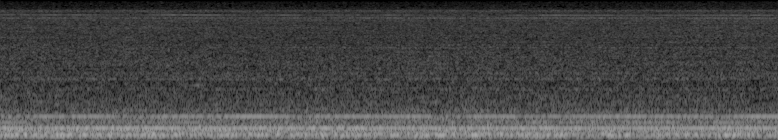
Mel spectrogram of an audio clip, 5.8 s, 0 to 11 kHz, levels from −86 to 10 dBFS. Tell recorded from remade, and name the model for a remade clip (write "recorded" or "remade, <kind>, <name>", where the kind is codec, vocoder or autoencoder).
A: recorded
